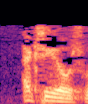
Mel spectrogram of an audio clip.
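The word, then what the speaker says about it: Axios (ἀξίως): Axios with the long O.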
